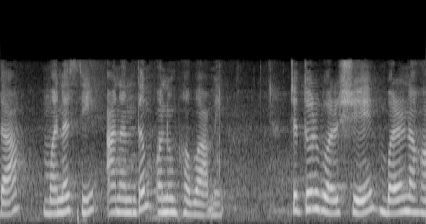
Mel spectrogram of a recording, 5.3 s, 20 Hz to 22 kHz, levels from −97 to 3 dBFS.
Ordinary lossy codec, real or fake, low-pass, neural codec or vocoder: MP3, 48 kbps; fake; 7.2 kHz; vocoder, 22.05 kHz, 80 mel bands, WaveNeXt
